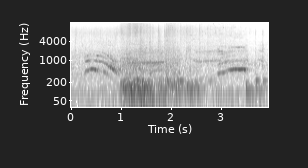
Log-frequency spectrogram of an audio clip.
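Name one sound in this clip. A car crashes and scrapes against a barrier.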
